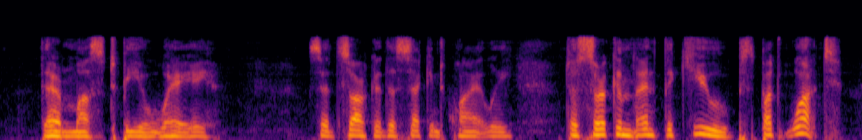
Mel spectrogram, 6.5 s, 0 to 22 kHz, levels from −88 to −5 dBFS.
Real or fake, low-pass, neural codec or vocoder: fake; 7.2 kHz; codec, 24 kHz, 3 kbps, HILCodec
